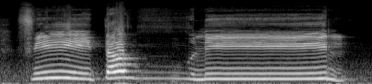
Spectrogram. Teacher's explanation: زبان کے کروٹ اوپر کی جو داڑیں ہیں ان کے جڑ سے لگے گی یہ زبان کی کروٹ، تو تب جا کے ضاد ادا ہوگا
